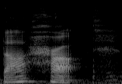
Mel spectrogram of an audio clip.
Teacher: हा को मिडिल थोड़ा सा अपने पढ़ना है, ता हा। मिडिल थ्रोट से आपने पढ़ना है।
